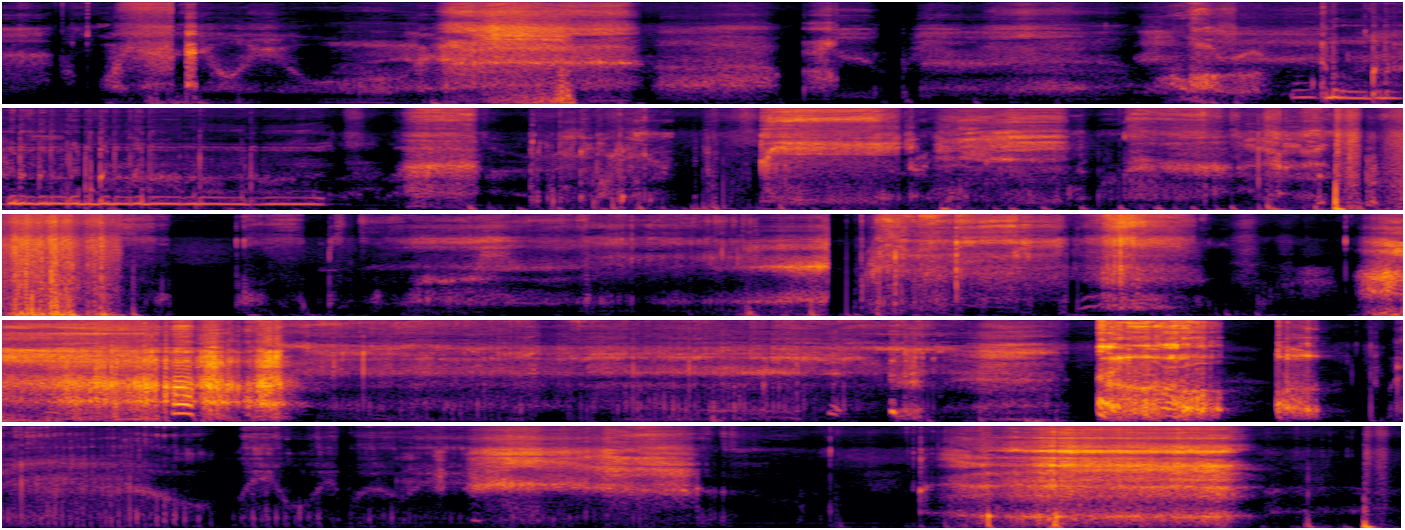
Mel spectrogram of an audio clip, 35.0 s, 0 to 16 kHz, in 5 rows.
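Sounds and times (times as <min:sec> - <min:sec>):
quiet breathy sounds: 0:00.0 - 0:13.8, 0:14.8 - 0:21.3, 0:27.9 - 0:35.0
rough throat and breathing noises: 0:00.0 - 0:31.8, 0:32.6 - 0:35.0.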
